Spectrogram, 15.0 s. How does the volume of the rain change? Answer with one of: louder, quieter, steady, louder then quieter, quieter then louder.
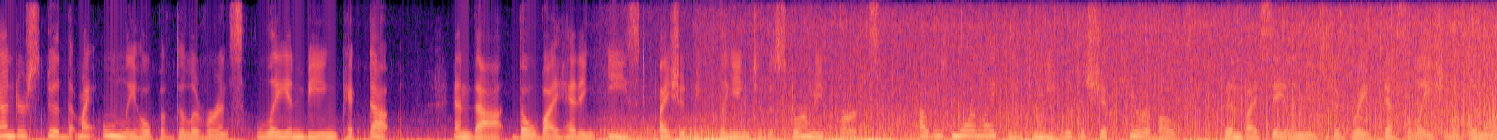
louder.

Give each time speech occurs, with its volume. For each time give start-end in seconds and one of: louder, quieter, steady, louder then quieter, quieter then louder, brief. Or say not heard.
0.0-14.9 steady.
